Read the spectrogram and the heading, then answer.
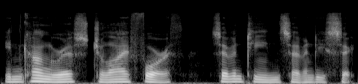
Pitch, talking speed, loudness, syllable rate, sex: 115 Hz, 115 wpm, -17 LUFS, 4.0 syllables/s, male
